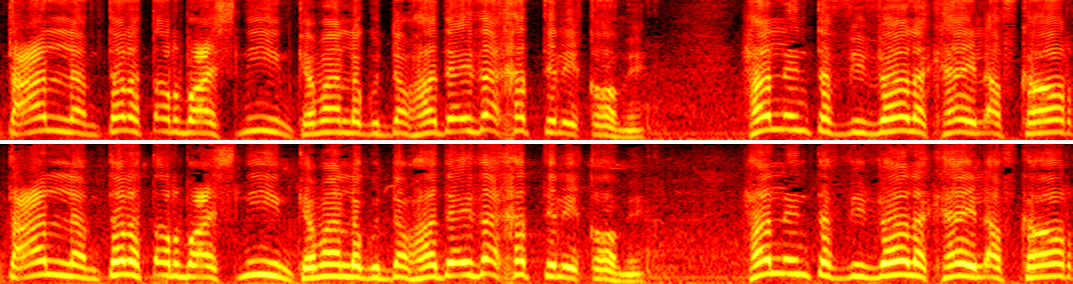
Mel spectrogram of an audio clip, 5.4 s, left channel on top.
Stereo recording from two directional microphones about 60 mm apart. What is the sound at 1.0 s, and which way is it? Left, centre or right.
A man's voice, left.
